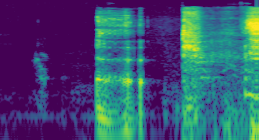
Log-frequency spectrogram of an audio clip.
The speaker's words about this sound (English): Please. Excuse me. Beat me to the punch. Later. Were you going to burp too? I almost we had just to. Just sign off with burp.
